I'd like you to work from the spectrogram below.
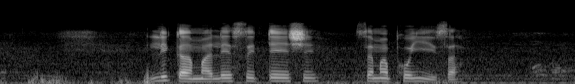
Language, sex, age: Swati, male, 23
